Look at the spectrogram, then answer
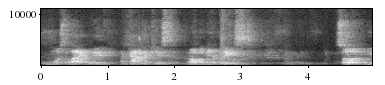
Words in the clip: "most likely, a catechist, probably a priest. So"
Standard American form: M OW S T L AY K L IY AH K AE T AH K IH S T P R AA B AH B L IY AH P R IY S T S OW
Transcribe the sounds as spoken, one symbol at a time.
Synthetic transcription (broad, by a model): M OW S T L AY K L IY AH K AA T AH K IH S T P R AA B AH B L IY AH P L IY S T S OW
